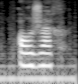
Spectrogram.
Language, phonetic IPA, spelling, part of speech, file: Polish, [ˈɔʒɛx], orzech, noun, Pl-orzech.ogg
